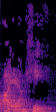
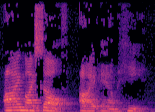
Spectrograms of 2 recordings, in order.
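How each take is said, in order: First: Said in the usual way. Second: "I myself, I am he" slow, each word weighted; emphatic I am. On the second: Shown as a demonstration. Jesus declaring himself to the woman, slow and emphatic. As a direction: lean on "I myself" and draw out "I am he" slowly. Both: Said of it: "It's emphatic".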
